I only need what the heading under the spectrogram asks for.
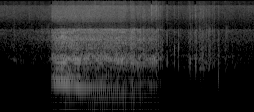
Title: snoring.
